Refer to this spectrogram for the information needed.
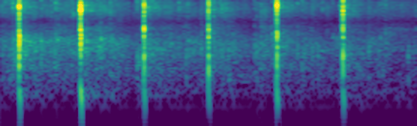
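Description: Six sharp, evenly spaced claps ring out in a steady rhythm, each a crisp slap over a faint hiss of background noise, with no one talking.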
